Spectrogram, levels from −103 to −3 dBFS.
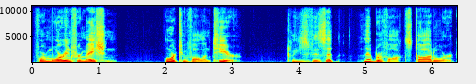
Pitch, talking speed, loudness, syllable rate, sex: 120 Hz, 105 wpm, -20 LUFS, 4.4 syllables/s, male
